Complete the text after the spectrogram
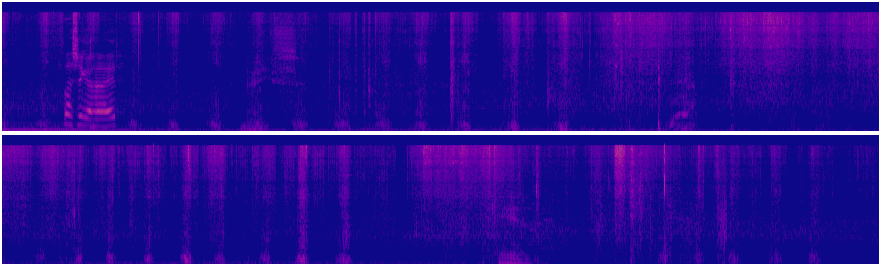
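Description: A blade scrapes rhythmically across a hide in short, repeated strokes.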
